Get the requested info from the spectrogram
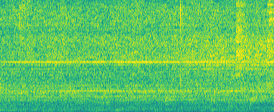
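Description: Electric stand fan running: a steady whooshing hiss with a faint steady hum.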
